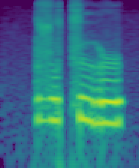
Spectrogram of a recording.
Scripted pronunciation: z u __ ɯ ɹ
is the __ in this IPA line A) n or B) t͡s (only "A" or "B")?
B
